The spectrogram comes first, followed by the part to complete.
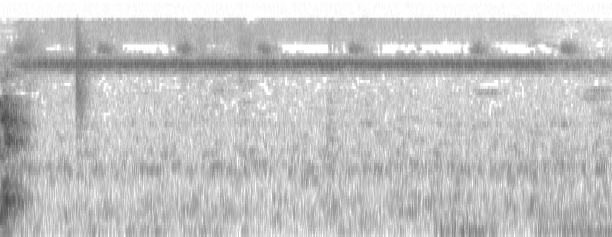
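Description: A cricket trilling steadily in a high, thin tone. There is a faint click about a second in and soft low thuds near the end.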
